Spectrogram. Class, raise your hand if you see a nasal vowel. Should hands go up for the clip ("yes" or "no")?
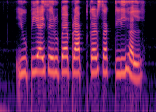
no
